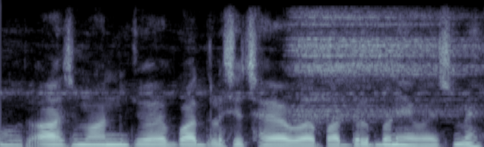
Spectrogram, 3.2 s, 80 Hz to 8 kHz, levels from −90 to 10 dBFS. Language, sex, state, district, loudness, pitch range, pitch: Marwari, male, Rajasthan, Nagaur, -22 LUFS, 120-130 Hz, 130 Hz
